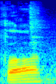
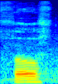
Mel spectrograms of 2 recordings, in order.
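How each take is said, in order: First: It begins with th and ends with t. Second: It begins and ends with a th sound. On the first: Other people's way of saying the name. "Other people say thought or taught" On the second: The speaker's own way of saying the name. "I say Thoth"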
